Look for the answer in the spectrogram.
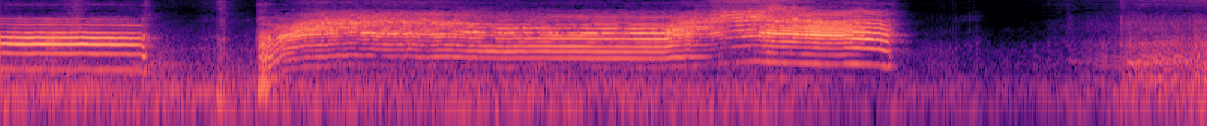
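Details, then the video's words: Angry cat giving a short harmonic yowl, then after a brief pause a long, drawn-out, steady yowl of about three seconds that swells and rises near its end before cutting off into near silence. "The Angry Hissing Cat"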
